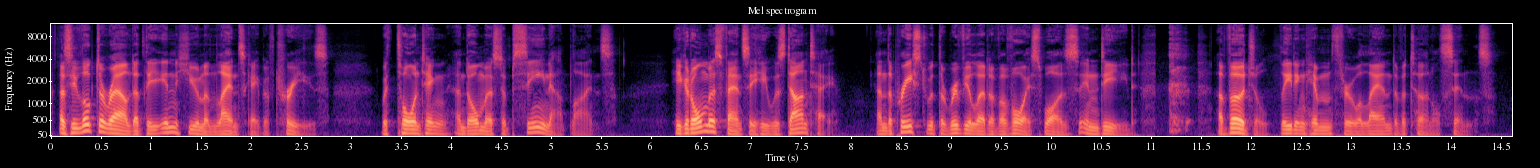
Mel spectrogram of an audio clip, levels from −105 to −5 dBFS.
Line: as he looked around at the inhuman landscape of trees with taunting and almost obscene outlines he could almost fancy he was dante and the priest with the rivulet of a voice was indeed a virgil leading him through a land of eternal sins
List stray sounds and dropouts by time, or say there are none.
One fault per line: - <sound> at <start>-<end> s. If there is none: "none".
- cough at 11.2-11.4 s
